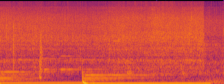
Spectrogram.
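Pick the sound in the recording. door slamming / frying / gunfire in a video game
frying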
